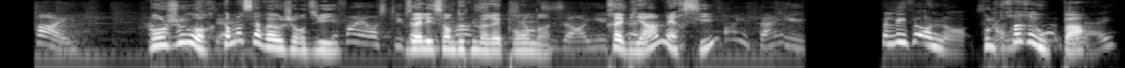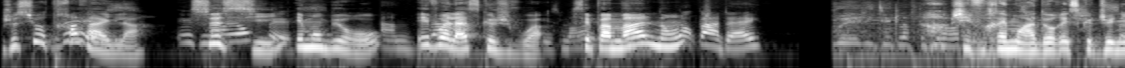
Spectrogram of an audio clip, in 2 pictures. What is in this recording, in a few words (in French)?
voice-over reportage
